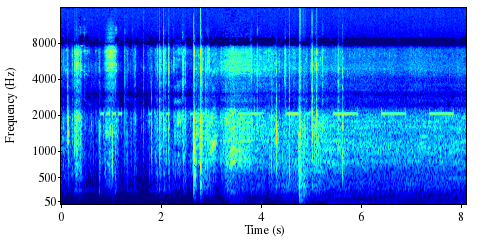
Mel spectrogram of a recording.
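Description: Clicks, knocks and rustling from handling things in an Acura's cabin and glove box, with the car's warning chime beeping about once a second. A sharp knock comes a little after the middle, followed by a low steady hum from the engine idling.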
